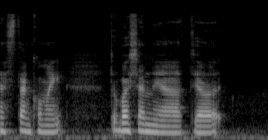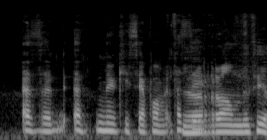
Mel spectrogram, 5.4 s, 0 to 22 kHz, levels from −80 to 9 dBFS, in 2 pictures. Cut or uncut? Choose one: uncut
